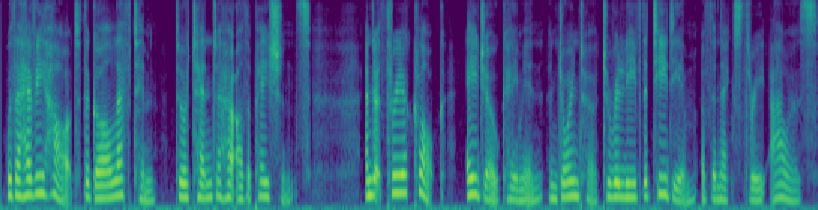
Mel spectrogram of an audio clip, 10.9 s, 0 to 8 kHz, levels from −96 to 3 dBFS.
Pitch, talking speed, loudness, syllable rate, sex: 190 Hz, 180 wpm, -20 LUFS, 4.6 syllables/s, female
